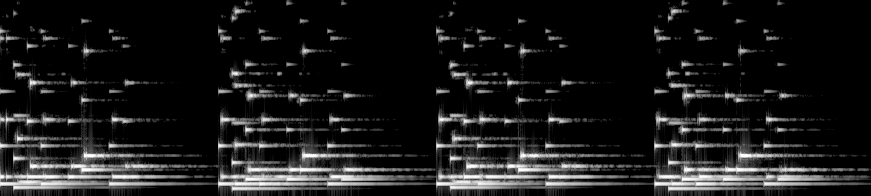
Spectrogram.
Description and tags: Original Phone Ringtone
It was created with the synths of logic pro x, for a series that I was designing sound for.
ringtone, cellphone, ring-tone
